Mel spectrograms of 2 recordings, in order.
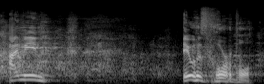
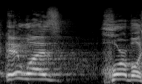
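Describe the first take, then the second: First: Said through real laughter; laughing. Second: Higher and louder, it was horrible; emphatic. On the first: Pastor recalling wife's collapse to the congregation, laughing. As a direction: laugh while calling it horrible. Laughing at his own story. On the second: Pastor stressing how bad the hike was, higher and louder. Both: Real, not acted.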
